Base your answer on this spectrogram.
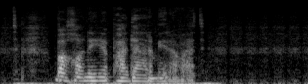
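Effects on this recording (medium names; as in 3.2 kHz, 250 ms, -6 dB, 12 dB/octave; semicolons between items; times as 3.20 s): tremolo triangle 6.9 Hz, depth 70%; a quantiser's noise floor 8-bit, dither none; a shimmering, thickened sound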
